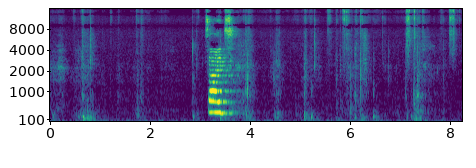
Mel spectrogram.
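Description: Soft steps and foot brushes of a dancer in ballet shoes on a studio floor, faint and irregular, with one short steady-pitched vocal sound about three seconds in.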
